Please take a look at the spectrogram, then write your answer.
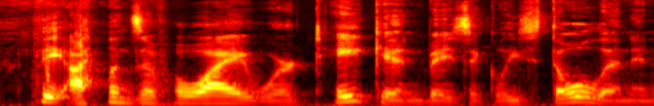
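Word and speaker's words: Hawaiʻi: the mainland pronounce it Hawaii that's my Midwestern accent gone Hawaii but there's two eyes so it's Hawaii do you want to get real technical the W's is Hawaii it's pronounced with a V so I've learned this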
